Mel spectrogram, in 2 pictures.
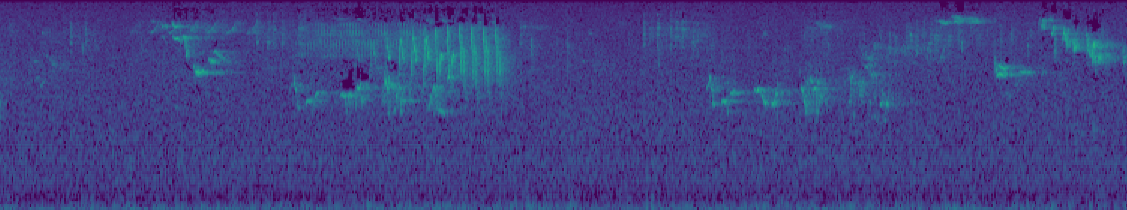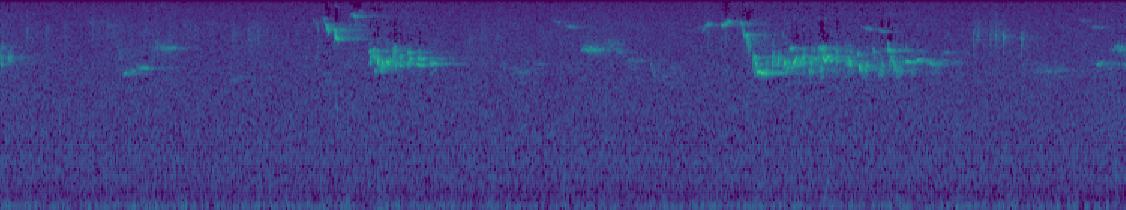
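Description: Songbirds singing in separate short phrases of high chirps and whistles, with a fast trill lasting a couple of seconds about four seconds in.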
